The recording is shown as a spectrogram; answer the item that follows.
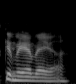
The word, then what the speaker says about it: Kamehameha: Also, as an avid Dragon Ball fan, I always pronounce that Kamehameha, but I'm now thinking that perhaps what you said sounded more authentic No. Polynesian. No, so, it's Kamehameha. I'm positive on that one. It's Kamehameha.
